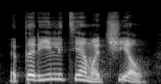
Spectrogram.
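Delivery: hoog, rauw punkersstemmetje, spottend; punk sidekick voice. Acted. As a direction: speel de brutale punker, veel hoger.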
